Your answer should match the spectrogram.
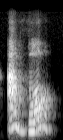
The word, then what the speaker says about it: avó: Então, avô média alta, avó é média baixa.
